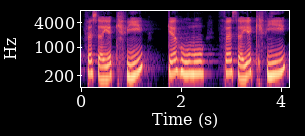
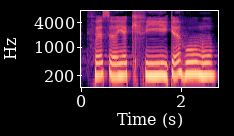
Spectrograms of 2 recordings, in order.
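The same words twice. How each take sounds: First: فسيكفيكهم in two parts, "fasayakfi", long pause, "kahumu"; split in two. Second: فسيكفيكهم slowly in one unbroken run; whole word joined. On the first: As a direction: break فسيكفيكهم after "fi", each part rising. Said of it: "نقسم هذه الكلمة إلى قسمين". (فسيكفيكهم مقسمة إلى قسمين بوقفة بينهما) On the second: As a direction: link all syllables of فسيكفيكهم without a pause. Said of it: "ثم ننطق الكلمة كاملة". (فسيكفيكهم كاملة متصلة ببطء) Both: Shown as a demonstration.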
